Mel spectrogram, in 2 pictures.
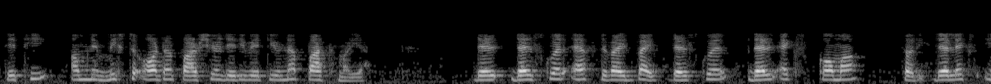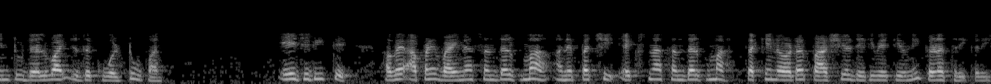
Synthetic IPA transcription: d͡ʒ̪et̪ʰi | əmnemɪksʈɔɾɖəɾpaɾʃiəlɖeɾiʋeʈiʋnapat̪ʰməɭja | ɖelskʋeɾefɖɪʋaiɖ̚bajle | ɖelekskɔmã | sɔɾiɖeleksɪnʈuɖelʋajɪzekʋəlʈuʋən | ed͡ʒɾit̪e | həʋeʔapɽ̃eʋajnasə̃nd̪əɾbʱmãənepət͡ʃʰiʔeksnasə̃nd̪əɾbʱmãsekɛ̃ɳɖɔɾɖəɾpaɾʃiəlɖeɾiʋeʈiʋniɡəɽ̃ə̃t̪ɾikəɾiʃ

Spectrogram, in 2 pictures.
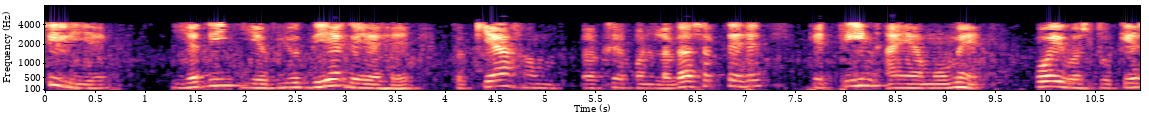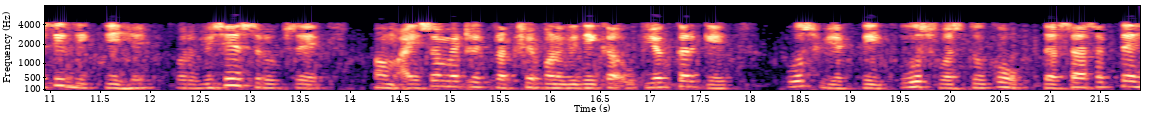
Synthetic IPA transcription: ɪsilie | jɐd̪ijeʋjʊɡd̪ijeɡɐjaɦɛ | t̪okjaːɦɐmpɾəkʃepəɳ̃lɐɡasɐk̚t̪eɦɛ̃ | ket̪iːnaːjaːmõmẽ | koːiʋɐs̬t̪ukɛːsid̪ɪk̚t̪iɦɛɔːɾʋɪʃeːʃɾuːpseɦɐma̰ːɪsoːmeːʈɾɪk̚pɾɐkʃepəɽ̃ʋɪd̪ʱikaʔʊ̰pjoɡkɐɾke | ʊsʋjɐk̚t̪iʊsʋɐst̪ukod̪̥ɐɾsasɐk̚t̪eɦɛ

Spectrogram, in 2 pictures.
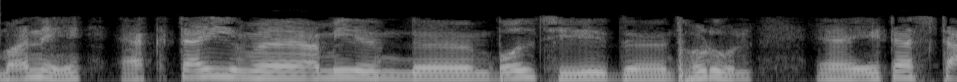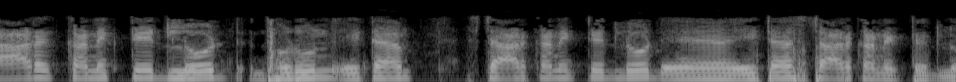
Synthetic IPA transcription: mane | ɛkʈajamibolt͡ɕʰid̪ʱoɽun | eʈasʈaɾkanek̚ʈeɖloɖd̪ʱoɽuneʈasʈaɾkanek̚ʈeɖloɖeʈasʈaɾkanek̚ʈeɖloɖ

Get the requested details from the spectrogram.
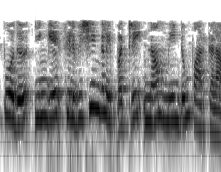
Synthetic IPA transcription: pːoːðɯɪŋɡeːsɪlɐʋɪʂɐjɐŋɡɐɭɐɪpːɐʈrinaːmːiːɳɖɯmpaːɾkɐla̰ː

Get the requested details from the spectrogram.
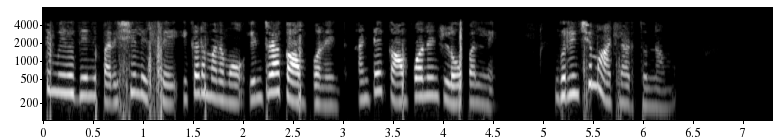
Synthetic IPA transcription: t̪imiːɾud̪iːnːipɐɾiʂiːlist̪e̞ːʔikːɐɽɐmɐnɐmuʔiɳʈɾaːkaːmpoːneɳʈɐɳʈe̞ːkaːmpo̞ːne̞ɳʈlɔːpɐlni | ɡuɾiɲt͡ʃimaːʈlaːɽut̪unːaːmu

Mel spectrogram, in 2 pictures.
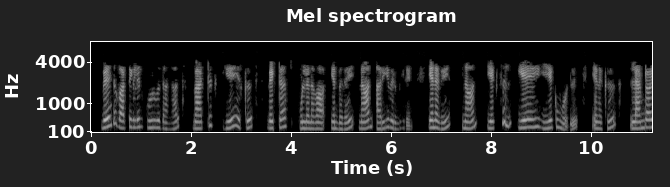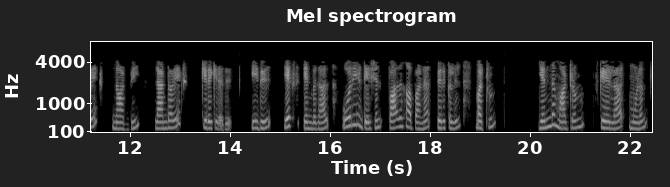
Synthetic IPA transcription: ʋeːɾɐʋaːɾt̪ɐɪɣɐɭɪlkuːɾɯʋɐðaːnaːl | maːʈrɪkseːɛrkɯ | ʋɛk̚ʈɐs | ʊɭːɐnɐʋaːɛnbɐðɐɪnaːnɐrɪjɐʋɪɾɯmbɪɣɪɾḛːn | ɛnɐʋeː | naːn | ɛksɪleːɐɪjɐkːɯmpo̰ːðɯ̰ | ʔɛ̰nɐkːɯ | laːɳɖoːjɛks | naːʈ̚bi | laːɳɖoːjɛks | kɪɽɐɪkːɪrɐðɯ̰ | ɪðɯ | ɛksɛnbɐðaːloːɾɪjɛɳʈeːʂɐnpaːðɯɣaːpaːnɐpɛɾɯkːɐɭɪlmɐʈrɯm | ɛnd̪ɐmaːʈrɐm | skeːɾlaːɾmuːlɐm

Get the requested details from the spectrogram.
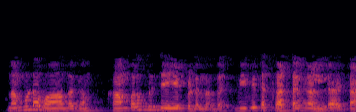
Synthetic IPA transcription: nɐmːuɽe̞ʋaːd̪ɐɣɐmkɐmbrɐsɨt͡ɕe̞jːɐpːe̞ɽunːɐðɨʋiʋid̪ʱɐkɐʈːɐŋːɐɭilaːjiʈːaː

